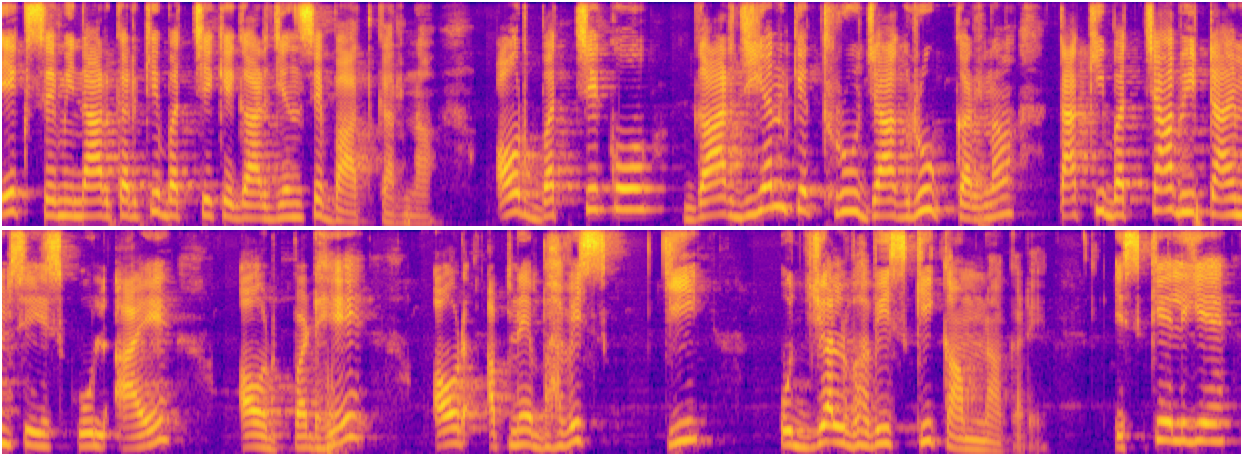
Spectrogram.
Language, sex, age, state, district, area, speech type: Hindi, male, 30-45, Bihar, Begusarai, rural, spontaneous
